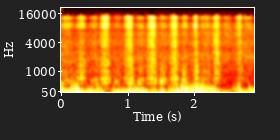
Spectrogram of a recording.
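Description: Body filler is shaved off a car fender where it bulges past the surface. The rasping strokes are loud, steady and continuous, heard close up and with no speech.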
